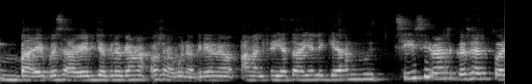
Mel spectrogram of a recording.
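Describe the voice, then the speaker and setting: Noticeable background noise runs under this recording. A woman speaks in a fairly high pitch. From Valencia region, Spain. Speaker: beverage brand founder. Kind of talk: interview.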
